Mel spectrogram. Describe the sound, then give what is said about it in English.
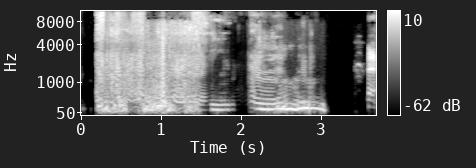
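Mouth-made fart noise blown straight into a microphone: two long, loud, buzzy raspberries, the second steadier and more tonal, followed by a couple of faint short blips. “just made a fart noise into the microphone”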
